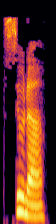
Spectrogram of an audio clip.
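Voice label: "sunna", English, uk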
